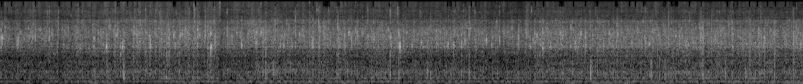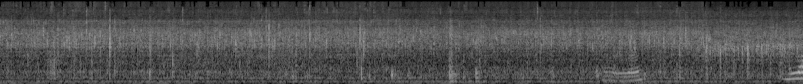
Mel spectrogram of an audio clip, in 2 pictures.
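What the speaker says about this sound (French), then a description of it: "À présent, je vais faire revenir notre poisson salé" Salted fish frying in hot peanut oil, a loud, dense, continuous sizzle and crackle that holds steady throughout, close up, with occasional stirring and no talking.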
